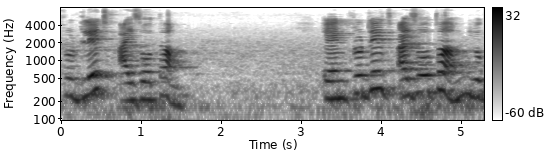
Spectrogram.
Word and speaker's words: Freundlich: A graph you can see which the relation is been given with respect to the Freundlich, or we can say Freundlich, right? N is silent, Freundlich isotherm.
